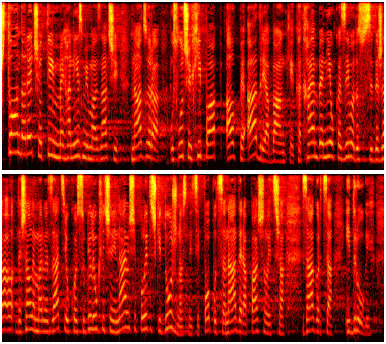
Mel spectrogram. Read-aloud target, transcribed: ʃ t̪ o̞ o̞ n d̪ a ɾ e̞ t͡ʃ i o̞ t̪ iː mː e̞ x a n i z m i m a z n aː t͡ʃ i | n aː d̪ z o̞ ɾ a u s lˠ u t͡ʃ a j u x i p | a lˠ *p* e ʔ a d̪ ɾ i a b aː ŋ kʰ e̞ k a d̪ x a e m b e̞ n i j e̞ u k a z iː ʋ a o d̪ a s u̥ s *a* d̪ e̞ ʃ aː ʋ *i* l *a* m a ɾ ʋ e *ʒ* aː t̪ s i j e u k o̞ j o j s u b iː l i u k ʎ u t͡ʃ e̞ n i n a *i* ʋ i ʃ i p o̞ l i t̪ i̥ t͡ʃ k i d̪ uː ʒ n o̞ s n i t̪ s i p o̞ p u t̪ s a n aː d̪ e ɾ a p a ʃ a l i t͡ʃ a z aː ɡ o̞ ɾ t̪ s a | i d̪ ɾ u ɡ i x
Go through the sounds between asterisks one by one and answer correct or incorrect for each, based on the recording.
correct, incorrect, incorrect, incorrect, incorrect, incorrect

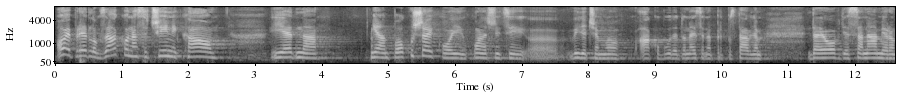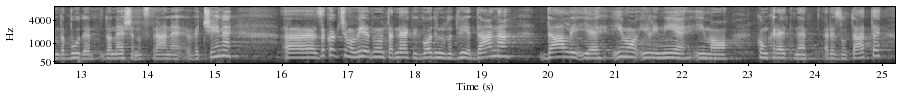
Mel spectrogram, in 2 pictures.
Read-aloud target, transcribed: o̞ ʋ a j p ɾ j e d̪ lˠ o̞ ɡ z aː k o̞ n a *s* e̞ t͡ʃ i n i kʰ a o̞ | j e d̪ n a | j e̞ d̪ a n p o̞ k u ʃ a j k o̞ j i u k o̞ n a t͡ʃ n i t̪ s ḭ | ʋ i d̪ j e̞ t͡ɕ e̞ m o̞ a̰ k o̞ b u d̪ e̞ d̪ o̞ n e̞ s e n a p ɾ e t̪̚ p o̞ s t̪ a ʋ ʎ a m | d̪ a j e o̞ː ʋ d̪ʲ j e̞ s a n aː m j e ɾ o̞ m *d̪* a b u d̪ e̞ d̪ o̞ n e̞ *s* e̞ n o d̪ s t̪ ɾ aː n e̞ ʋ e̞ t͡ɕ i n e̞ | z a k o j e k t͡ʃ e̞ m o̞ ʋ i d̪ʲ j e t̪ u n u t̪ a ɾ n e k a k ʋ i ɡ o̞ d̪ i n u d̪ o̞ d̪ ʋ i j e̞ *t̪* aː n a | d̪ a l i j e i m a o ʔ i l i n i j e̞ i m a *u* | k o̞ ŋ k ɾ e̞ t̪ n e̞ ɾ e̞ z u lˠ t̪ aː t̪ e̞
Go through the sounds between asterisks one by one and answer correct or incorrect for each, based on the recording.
correct, correct, incorrect, incorrect, incorrect

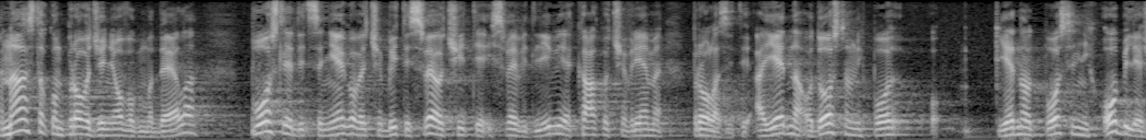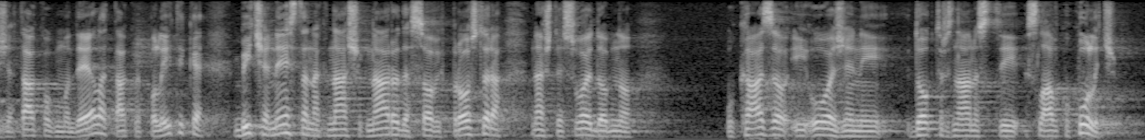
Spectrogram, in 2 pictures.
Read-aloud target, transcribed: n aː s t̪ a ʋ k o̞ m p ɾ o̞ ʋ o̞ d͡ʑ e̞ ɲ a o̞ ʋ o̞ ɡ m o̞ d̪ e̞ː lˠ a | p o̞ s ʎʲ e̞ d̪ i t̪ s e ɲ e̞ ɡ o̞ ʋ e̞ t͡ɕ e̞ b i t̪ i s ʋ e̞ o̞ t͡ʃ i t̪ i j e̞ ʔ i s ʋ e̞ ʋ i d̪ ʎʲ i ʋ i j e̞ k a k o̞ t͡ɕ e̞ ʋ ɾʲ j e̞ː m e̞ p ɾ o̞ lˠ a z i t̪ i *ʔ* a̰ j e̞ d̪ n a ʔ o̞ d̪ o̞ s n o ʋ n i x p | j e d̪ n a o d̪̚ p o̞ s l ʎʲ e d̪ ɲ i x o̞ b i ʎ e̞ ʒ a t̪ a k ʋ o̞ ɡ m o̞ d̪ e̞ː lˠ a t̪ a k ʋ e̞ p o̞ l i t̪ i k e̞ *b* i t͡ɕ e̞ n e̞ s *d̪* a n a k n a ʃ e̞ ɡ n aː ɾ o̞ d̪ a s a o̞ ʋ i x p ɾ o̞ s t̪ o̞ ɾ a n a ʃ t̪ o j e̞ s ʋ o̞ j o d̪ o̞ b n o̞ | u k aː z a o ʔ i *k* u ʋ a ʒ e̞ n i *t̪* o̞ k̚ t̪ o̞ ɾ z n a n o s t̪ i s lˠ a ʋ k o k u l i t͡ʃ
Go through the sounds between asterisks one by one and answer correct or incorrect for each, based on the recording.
correct, correct, incorrect, incorrect, incorrect

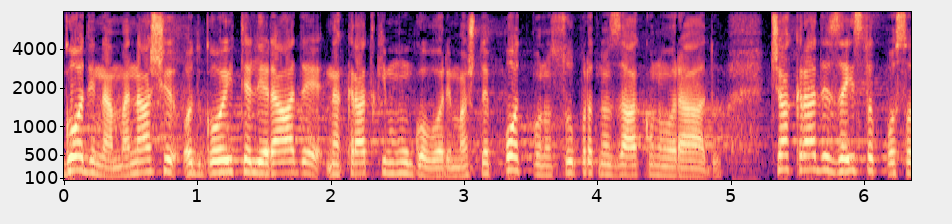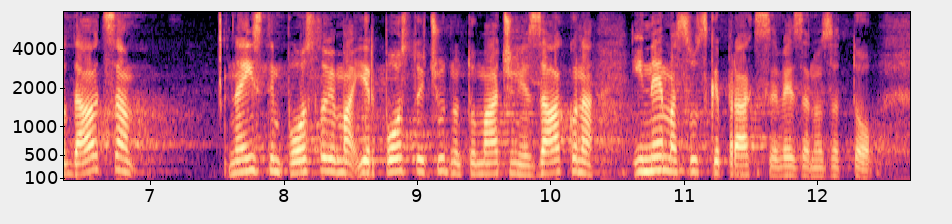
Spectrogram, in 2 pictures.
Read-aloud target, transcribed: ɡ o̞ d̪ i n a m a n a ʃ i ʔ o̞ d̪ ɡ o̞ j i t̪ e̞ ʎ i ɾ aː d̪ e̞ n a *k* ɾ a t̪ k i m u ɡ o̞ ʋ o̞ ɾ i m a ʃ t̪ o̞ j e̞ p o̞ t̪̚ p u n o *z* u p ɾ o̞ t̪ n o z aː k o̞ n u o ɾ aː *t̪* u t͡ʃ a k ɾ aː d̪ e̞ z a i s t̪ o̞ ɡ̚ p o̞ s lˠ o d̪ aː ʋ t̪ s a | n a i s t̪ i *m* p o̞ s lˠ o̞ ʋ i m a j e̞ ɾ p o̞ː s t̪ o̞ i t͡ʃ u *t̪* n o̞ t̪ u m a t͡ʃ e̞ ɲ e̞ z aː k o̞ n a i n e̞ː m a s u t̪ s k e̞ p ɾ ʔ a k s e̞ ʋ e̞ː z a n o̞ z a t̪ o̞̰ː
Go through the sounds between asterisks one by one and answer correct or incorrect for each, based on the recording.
correct, incorrect, incorrect, correct, incorrect

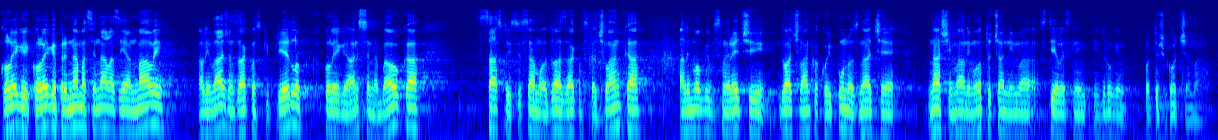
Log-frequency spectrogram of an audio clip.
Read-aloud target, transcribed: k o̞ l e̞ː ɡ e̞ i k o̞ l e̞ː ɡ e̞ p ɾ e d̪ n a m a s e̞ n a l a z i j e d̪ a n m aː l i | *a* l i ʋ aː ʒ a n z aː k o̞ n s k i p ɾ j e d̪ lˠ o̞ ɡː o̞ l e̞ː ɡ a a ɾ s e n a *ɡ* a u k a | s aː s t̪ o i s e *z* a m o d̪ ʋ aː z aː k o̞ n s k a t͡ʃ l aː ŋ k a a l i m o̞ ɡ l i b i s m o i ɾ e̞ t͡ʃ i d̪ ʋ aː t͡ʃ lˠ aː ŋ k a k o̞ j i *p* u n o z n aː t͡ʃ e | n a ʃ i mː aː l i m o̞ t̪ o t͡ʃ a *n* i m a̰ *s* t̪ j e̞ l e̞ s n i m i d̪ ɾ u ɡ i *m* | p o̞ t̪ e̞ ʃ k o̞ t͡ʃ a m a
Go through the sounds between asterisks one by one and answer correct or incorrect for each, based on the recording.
correct, incorrect, incorrect, correct, correct, correct, correct

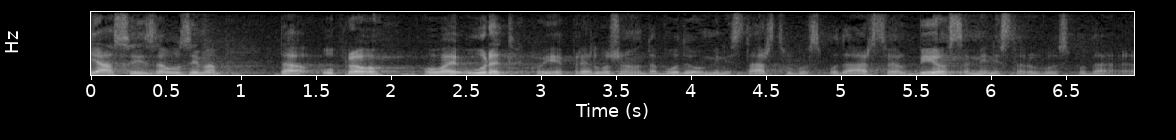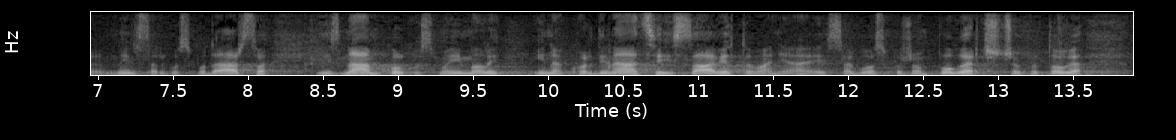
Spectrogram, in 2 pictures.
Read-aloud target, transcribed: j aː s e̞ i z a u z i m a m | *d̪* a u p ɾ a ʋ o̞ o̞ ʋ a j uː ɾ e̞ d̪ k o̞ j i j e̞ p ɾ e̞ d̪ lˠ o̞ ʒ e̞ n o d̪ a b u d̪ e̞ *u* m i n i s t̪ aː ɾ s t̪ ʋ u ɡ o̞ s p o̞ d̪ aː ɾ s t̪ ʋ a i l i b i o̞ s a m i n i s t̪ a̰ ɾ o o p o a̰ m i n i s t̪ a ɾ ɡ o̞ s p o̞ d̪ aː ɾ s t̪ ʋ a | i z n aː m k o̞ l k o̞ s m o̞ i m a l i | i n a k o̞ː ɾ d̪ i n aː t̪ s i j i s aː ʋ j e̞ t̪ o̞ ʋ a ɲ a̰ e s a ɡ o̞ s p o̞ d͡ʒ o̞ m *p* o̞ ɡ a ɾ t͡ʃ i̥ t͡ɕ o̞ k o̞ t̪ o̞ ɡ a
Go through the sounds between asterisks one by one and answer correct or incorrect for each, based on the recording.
correct, correct, correct

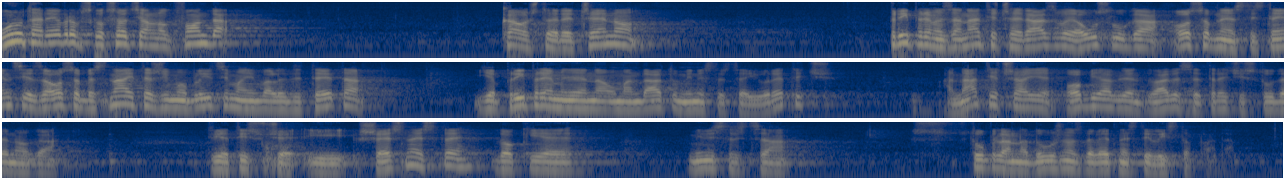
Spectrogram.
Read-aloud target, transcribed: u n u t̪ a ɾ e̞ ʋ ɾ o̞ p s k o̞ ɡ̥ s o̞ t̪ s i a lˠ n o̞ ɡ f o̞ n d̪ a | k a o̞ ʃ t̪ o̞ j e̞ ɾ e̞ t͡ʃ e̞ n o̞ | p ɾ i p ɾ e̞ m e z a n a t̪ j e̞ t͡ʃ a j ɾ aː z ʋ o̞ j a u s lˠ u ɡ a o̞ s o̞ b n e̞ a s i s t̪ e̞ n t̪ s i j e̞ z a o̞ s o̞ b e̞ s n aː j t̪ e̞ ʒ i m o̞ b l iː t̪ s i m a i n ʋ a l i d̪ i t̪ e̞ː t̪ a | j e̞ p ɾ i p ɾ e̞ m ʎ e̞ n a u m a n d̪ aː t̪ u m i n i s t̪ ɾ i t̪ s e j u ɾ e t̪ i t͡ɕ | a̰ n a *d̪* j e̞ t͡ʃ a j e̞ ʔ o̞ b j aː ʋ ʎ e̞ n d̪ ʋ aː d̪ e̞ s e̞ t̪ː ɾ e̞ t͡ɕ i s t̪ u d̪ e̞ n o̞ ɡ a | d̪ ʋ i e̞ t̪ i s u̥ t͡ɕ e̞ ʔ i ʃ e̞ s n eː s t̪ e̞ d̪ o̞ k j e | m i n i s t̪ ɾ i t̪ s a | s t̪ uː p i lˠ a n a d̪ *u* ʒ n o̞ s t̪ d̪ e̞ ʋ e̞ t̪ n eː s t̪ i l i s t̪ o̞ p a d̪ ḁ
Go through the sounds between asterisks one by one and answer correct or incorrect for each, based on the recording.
incorrect, incorrect

